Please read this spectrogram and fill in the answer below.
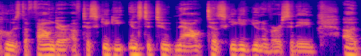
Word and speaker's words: Tuskegee: And you and you but you chose to start in Tuskegee. Is that am I saying it right? That's right. Tuskegee.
